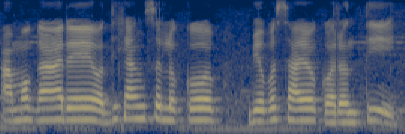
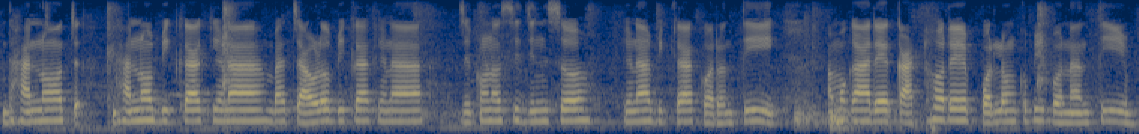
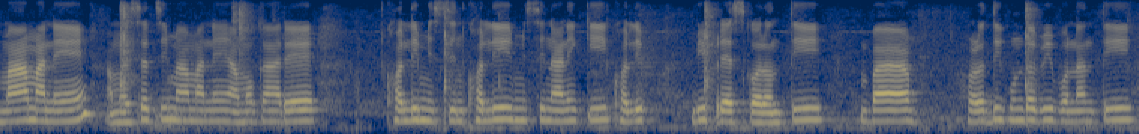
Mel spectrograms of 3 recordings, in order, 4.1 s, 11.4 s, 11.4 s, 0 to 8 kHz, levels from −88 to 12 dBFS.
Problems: constant background noise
